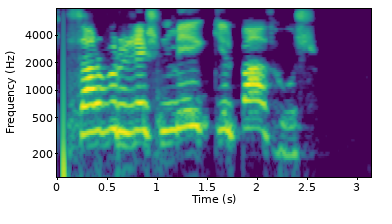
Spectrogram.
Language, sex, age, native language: Icelandic, female, 10, Icelandic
